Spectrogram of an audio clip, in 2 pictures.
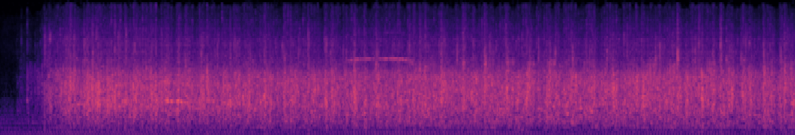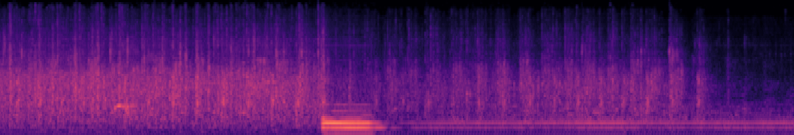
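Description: Audience applauding. About fifteen seconds in there is a thud, then a steady low tone holds under thinning applause.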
